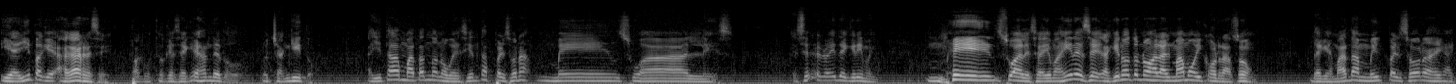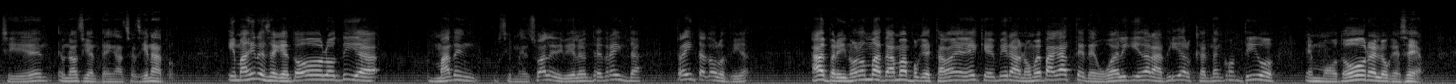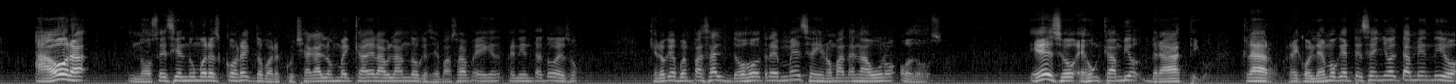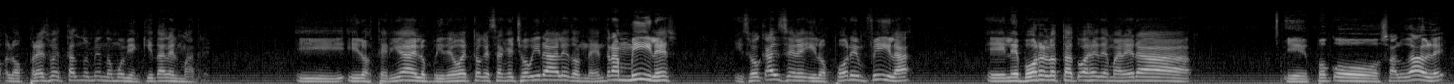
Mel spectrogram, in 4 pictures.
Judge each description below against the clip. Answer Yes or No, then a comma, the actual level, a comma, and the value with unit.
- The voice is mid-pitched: Yes, medium, 155 Hz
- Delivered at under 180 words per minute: No, fast, 190 wpm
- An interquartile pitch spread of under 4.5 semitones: No, wide, 5.4 semitones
